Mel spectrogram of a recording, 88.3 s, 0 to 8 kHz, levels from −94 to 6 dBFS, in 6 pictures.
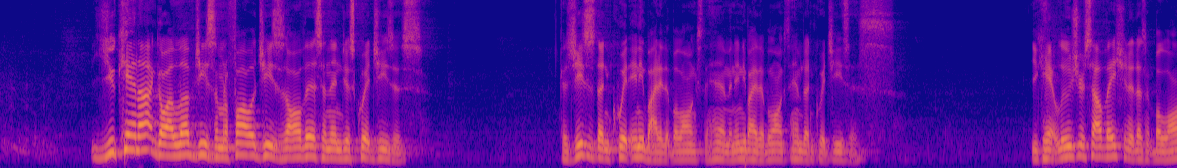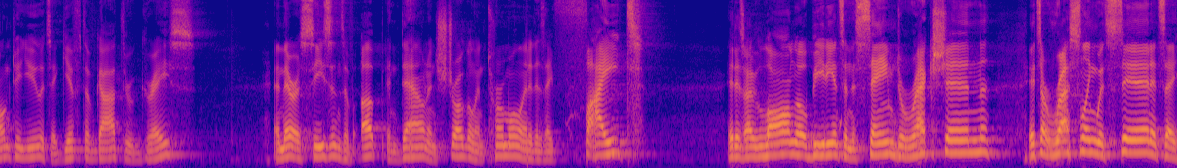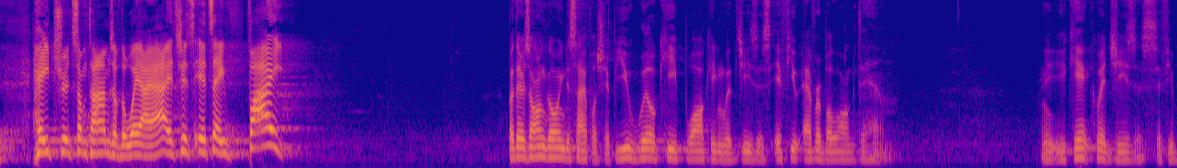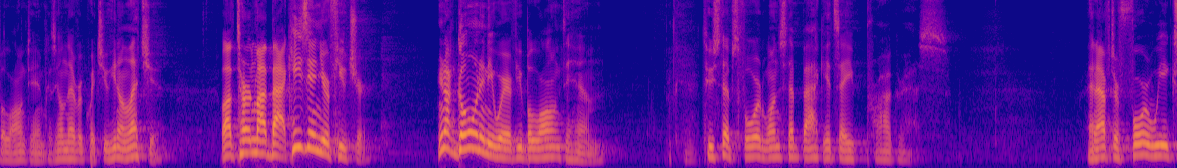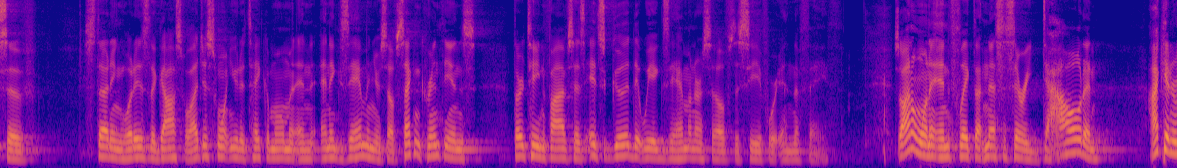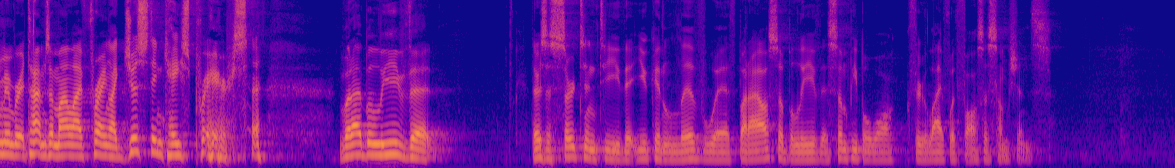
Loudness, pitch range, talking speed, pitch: -29 LUFS, 105-150 Hz, 165 wpm, 125 Hz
